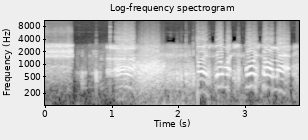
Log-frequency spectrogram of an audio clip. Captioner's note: groaning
